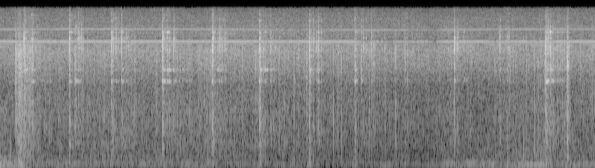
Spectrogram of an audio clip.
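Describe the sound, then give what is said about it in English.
Silver coins dropping into a pot, many bright metallic clinks in a quick, uneven patter over a steady hiss. “And there's the sound of silver dropping for today.”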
